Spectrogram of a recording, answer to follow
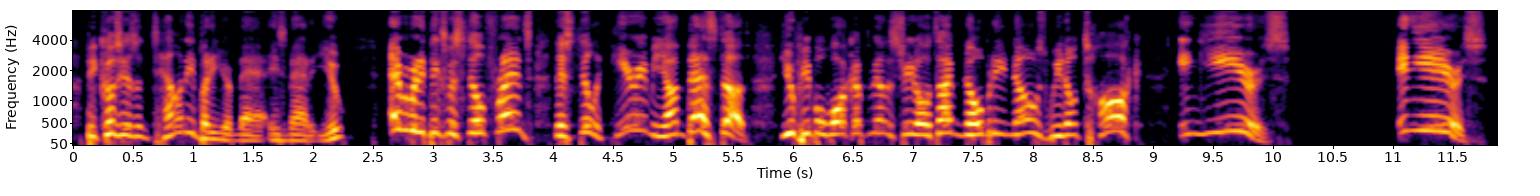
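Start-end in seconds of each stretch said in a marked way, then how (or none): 2.6-11.8 high, insistent protest, drawing out the last words; exasperated venting. Real, not acted. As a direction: vent about a secret rift, pitched way up. Venting that nobody knows they don't talk.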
